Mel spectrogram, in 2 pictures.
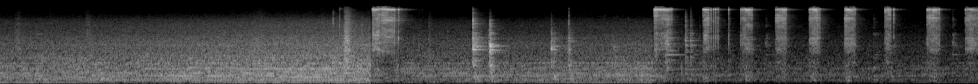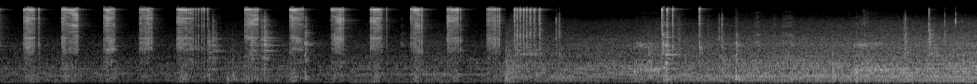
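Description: Ratchet clicks in quick regular bursts while tightening the front brake bolts on a 2010 Toyota Highlander, close and loud with short pauses between strokes, against a quiet garage hum and no talk.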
